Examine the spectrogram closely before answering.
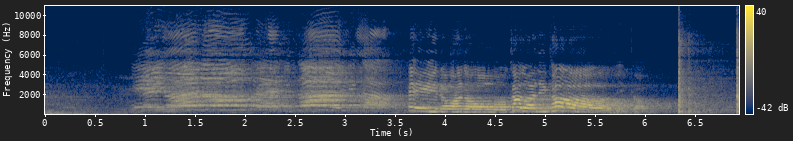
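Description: A young girl chants loudly in a high voice.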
